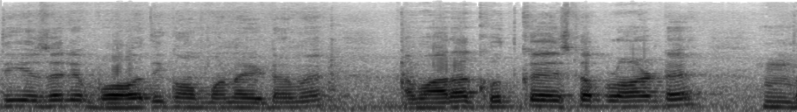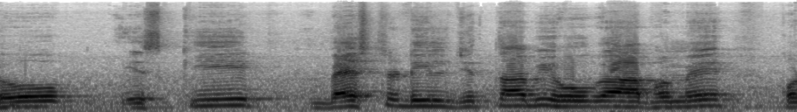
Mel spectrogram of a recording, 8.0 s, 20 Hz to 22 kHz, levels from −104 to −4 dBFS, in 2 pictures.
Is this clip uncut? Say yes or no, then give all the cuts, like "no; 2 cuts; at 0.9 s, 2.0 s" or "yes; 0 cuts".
yes; 0 cuts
